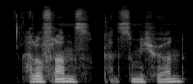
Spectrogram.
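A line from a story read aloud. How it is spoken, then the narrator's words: Voice inside head. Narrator (German): seine Stimme in meinem Kopf ertönt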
